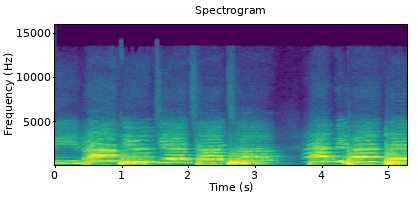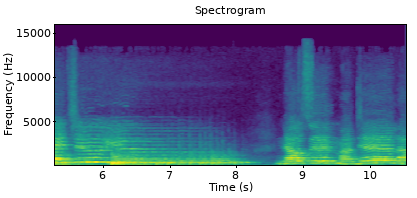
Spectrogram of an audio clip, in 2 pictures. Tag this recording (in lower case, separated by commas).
child singing, choir, music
